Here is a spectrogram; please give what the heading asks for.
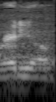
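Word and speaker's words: Raedio: Yeah, spelled like her name, RAEDO, Radio.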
